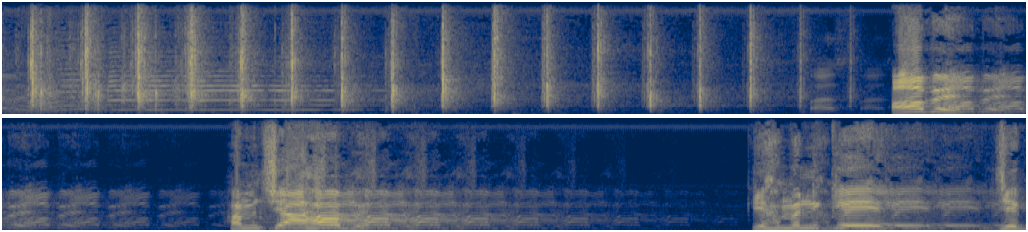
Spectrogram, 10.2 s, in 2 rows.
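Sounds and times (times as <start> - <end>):
audience clapping in a steady rhythm: 0.0 - 4.4
speech: 4.4 - 5.4, 6.2 - 7.3, 8.8 - 10.2.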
